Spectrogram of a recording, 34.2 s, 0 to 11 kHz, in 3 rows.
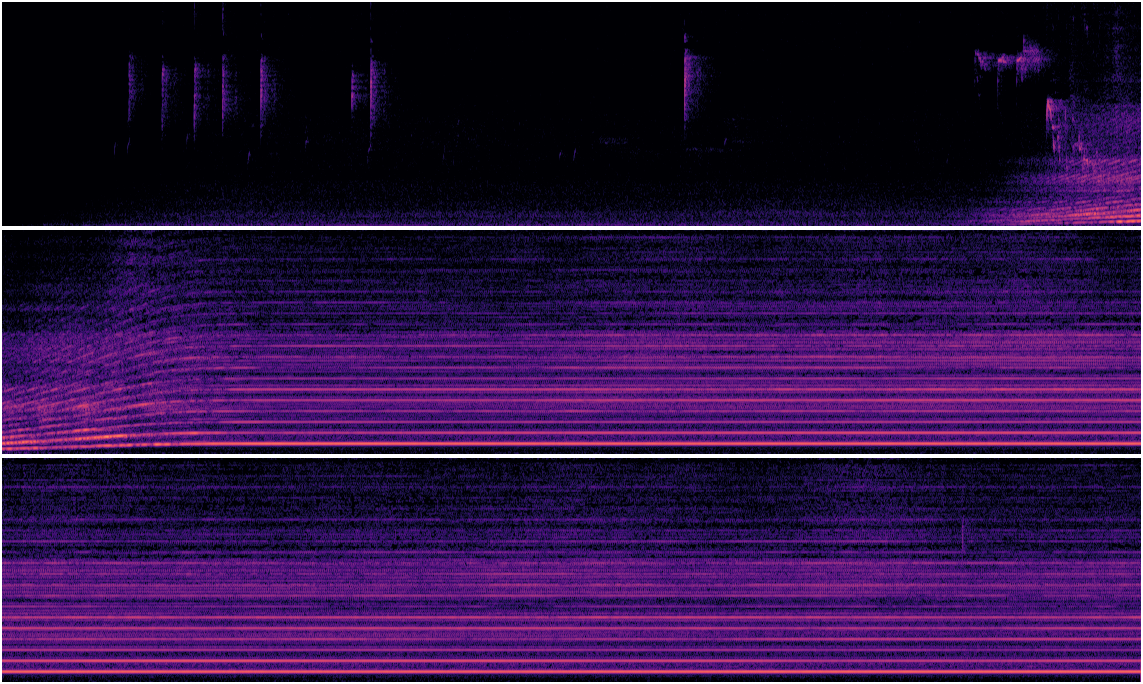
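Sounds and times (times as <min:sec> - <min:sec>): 
ambient sounds in Calliano: 0:09.4 - 0:11.2
war remembrance siren in Calliano: 0:09.5 - 0:34.1.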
